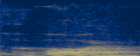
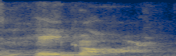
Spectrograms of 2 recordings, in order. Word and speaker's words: Hagar: Why is Havar being compared to the covenants?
